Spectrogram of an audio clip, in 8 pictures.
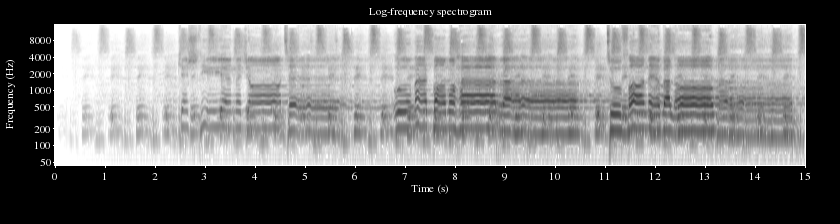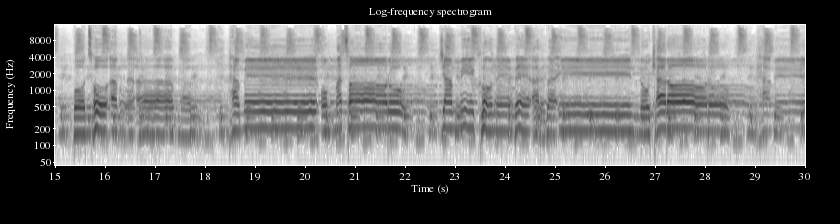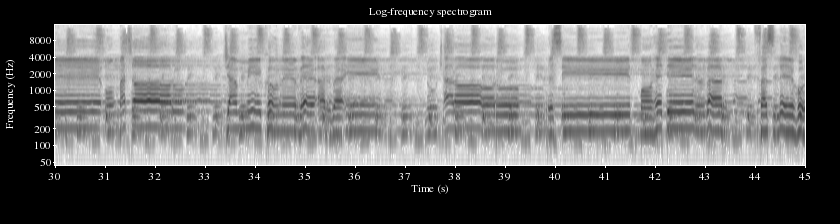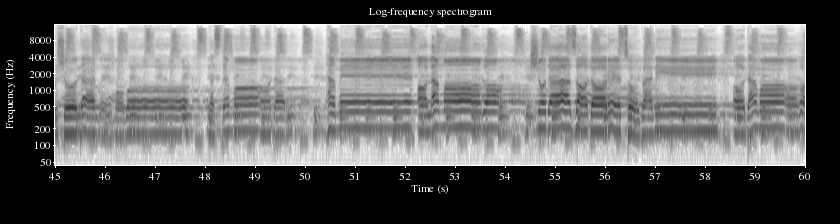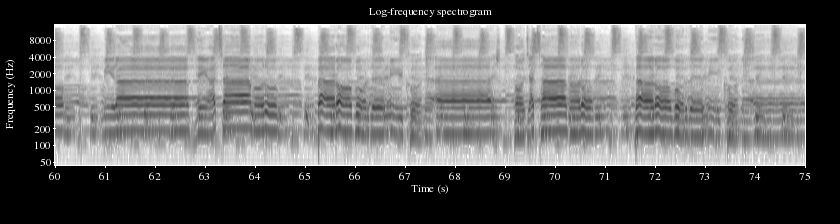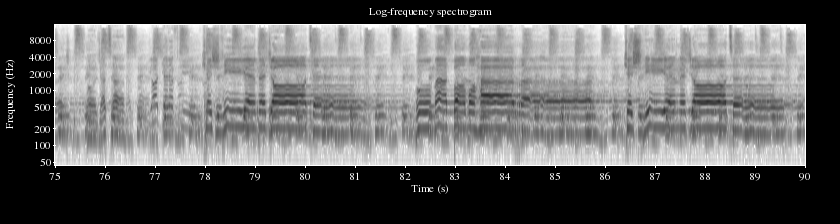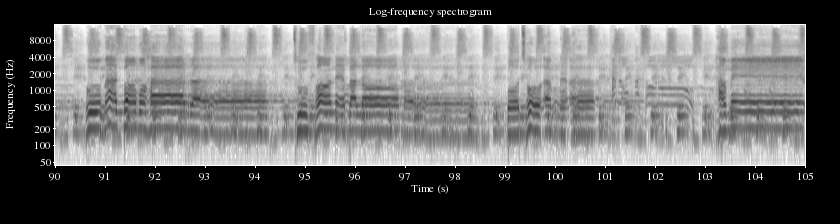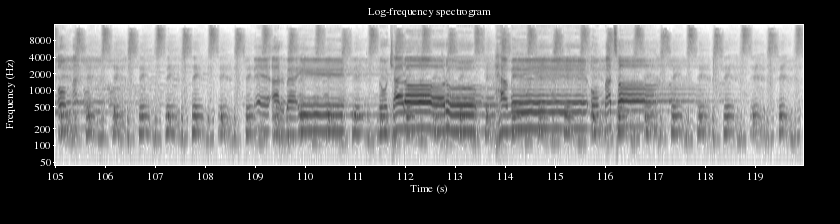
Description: شب چهارم محرم 1398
